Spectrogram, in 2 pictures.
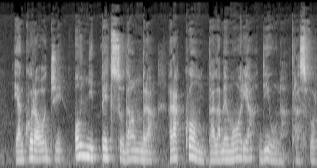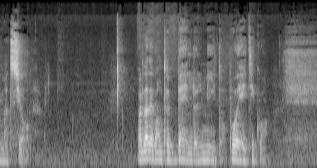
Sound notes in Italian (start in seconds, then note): none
